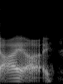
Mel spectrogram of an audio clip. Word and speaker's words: aye-aye: So if you're interested in that, go Google something like the ii. It's spelled AYE-AYE.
